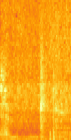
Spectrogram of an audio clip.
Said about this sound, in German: ich weiß auch gar nicht, wie das jetzt so rüberkommt, ob das cool wirkt, wenn man so ein bisschen die Arbeits- und Köchelgeräusche im Hintergrund hört.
